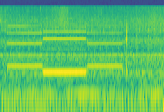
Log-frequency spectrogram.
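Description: An electronic door intercom at a gate in Estonia rings with steady sustained tones that step down in pitch and back up again, over a low engine-like rumble, with a brief click near the end.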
